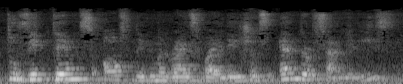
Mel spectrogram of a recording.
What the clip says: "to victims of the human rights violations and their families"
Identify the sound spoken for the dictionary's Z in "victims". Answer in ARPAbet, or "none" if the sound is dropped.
S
